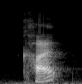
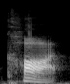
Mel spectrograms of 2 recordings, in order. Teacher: i hold the vowel a little bit longer for ah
